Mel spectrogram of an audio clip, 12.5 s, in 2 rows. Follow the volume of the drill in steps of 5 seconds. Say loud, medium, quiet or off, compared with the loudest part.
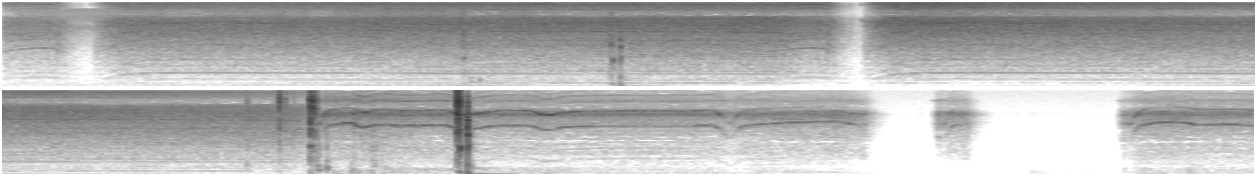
loud, loud, medium.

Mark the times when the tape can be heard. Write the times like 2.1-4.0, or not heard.
2.1-3.2, 7.7-8.8.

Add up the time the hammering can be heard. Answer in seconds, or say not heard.
not heard.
